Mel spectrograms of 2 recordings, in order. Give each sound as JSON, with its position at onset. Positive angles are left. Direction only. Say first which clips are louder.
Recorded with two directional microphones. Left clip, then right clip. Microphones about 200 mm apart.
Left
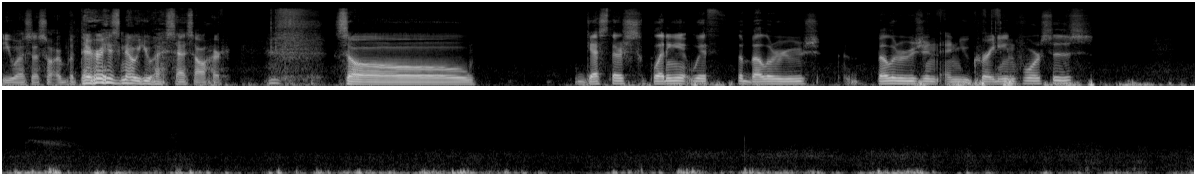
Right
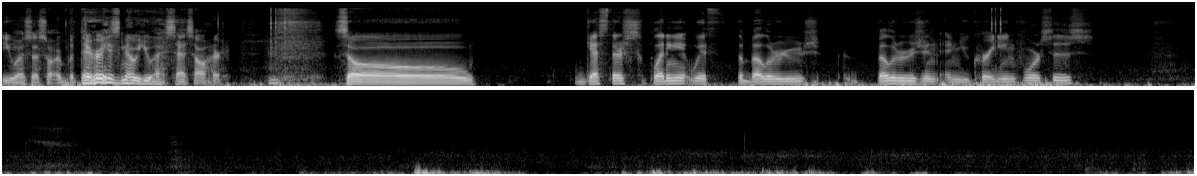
{"t": 0.0, "sound": "speech", "louder": "right 5 dB", "side_deg": -15}
{"t": 5.8, "sound": "speech", "louder": "right 4 dB", "side_deg": -20}
{"t": 12.0, "sound": "a sound", "louder": "left 12 dB", "side_deg": -5}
